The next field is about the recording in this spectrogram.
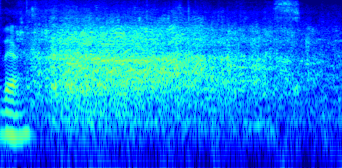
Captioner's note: laughing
